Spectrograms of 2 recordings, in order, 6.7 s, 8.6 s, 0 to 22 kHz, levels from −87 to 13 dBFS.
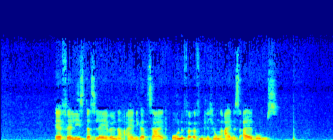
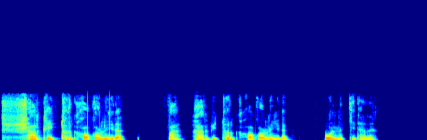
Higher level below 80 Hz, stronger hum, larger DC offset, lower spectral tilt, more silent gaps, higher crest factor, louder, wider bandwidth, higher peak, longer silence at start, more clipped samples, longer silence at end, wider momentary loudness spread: second, -48 dBFS vs -42 dBFS; neither; neither; about the same, -5.5 dB/octave vs -6.5 dB/octave; second, none vs 2.56-3.25 s, 3.77-3.84 s, 6.06-6.49 s; about the same, 16 dB vs 20 dB; first, -17 LUFS vs -23 LUFS; first, 15.5 kHz vs 7.6 kHz; about the same, -2 dBFS vs -2 dBFS; first, 1.1 s vs 0.05 s; neither; second, 0.75 s vs 1.05 s; first, 16 LU vs 10 LU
